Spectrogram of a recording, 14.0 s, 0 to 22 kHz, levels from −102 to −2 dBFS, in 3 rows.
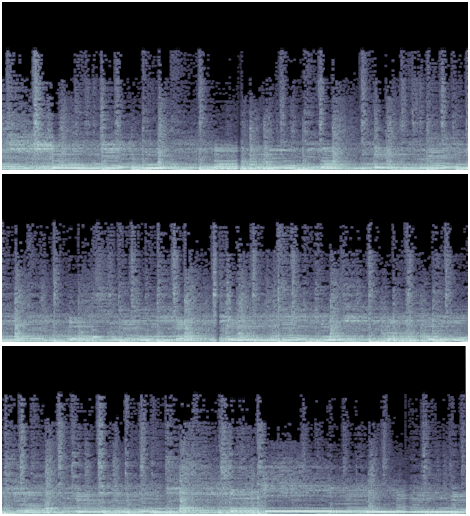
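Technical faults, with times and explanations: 2.35–2.42 s, 6.80–6.86 s, 10.91–10.99 s and 13.36–13.42 s, short concealed packet loss. Each time, about 40 ms of audio arrived too late to be decoded. The receiver patched each gap by extending the preceding sound for 32 to 43 ms, then crossfaded back into the real signal. The patched stretch is a guess, not the true audio, so each event sounds like a brief smear or wobble.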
